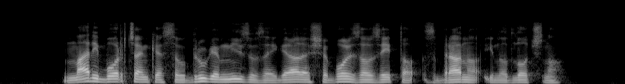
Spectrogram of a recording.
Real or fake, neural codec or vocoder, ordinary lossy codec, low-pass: fake; codec, 16 kHz, 2 kbps, FunCodec, trained on Chinese and English, 25 frames a second; MP3, 96 kbps; 7.2 kHz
